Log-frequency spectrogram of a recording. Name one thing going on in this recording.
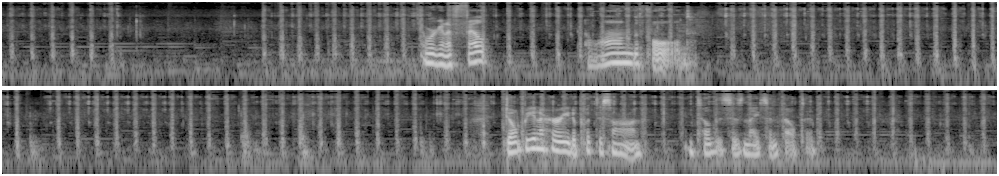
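A felting needle stabs rapidly into wool with soft, quick taps.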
